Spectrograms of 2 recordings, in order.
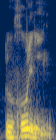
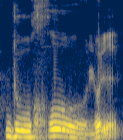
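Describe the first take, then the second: First: The word ends with an -i sound. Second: The word ends with an -ul sound. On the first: The speaker calls it wrong. "bukan apa namanya" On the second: The speaker calls it right. "seharusnya di situ dibaca dukhulul kanisati"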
